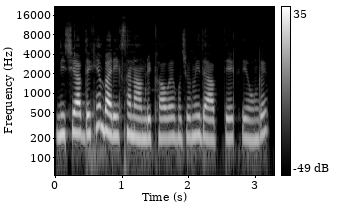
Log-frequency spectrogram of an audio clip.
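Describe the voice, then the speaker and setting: A woman's voice: medium pitch, steady tone, mellow, dry recording. A woman with a Pakistani Urdu accent giving an online lesson, patiently explaining Arabic letters and voicing each letter sound aloud. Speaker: Quran recitation teacher.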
